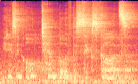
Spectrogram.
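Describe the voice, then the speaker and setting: High female spirit messenger, earnest, formal, devout, game cutscene, very loud music behind. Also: wildly swooping pitch, a little slow, heavily acted. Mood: earnest, reverent. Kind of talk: dramatic video game voice acting. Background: loud game score.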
